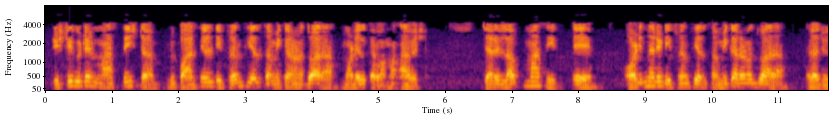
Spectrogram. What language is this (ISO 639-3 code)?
guj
